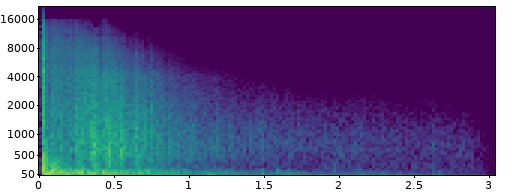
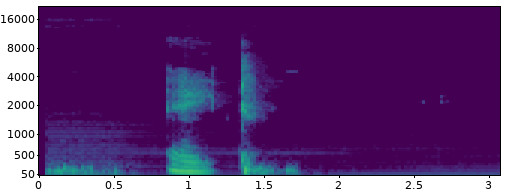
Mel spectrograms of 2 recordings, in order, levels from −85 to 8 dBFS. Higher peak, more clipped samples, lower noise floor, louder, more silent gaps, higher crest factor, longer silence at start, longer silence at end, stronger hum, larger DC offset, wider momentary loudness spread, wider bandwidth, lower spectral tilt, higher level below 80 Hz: first, 0 dBFS vs -10 dBFS; neither; second, -56 dBFS vs -67 dBFS; first, -17 LUFS vs -28 LUFS; neither; about the same, 18 dB vs 22 dB; about the same, 0 s vs 0.05 s; first, 1.8 s vs 1.35 s; second, none vs 50 Hz at -50 dBFS; neither; about the same, 25 LU vs 23 LU; first, 16.5 kHz vs 10.5 kHz; second, -5 dB/octave vs -6.5 dB/octave; first, -22 dBFS vs -54 dBFS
